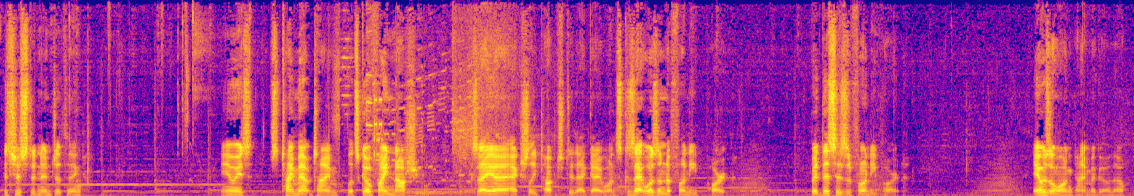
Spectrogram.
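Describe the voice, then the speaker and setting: A man's voice: lowish voice, creaky, fairly bright tone. A man hosting a casual game livestream, chatting in a playful, joking way. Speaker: livestream host. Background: game music.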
